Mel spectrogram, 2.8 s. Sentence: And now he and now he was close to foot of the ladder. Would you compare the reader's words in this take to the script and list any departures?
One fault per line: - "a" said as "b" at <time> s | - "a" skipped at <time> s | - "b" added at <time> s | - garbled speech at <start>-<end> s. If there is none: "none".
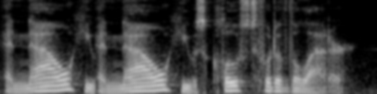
none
